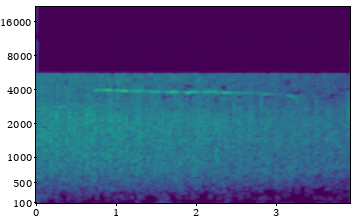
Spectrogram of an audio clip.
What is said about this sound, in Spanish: Esta convención, muchachos, tiene que ser la convención más chiquita que hayamos tenido en Guadalajara. ¿Qué les parece eso? Vamos a dar un aplauso para eso, muchachos, para ponernos las pilas y en la próxima convención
